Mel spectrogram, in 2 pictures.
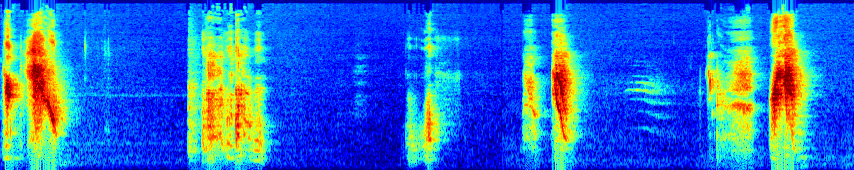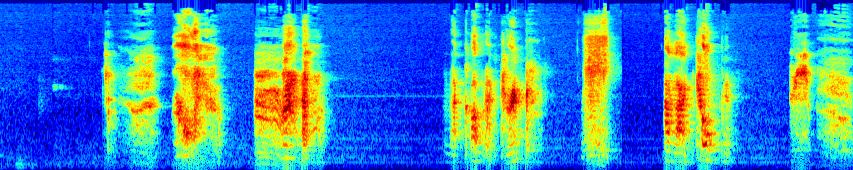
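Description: Sharp, high, short bursts in quick groups with silent gaps, a bird's sneezes and small coughs.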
